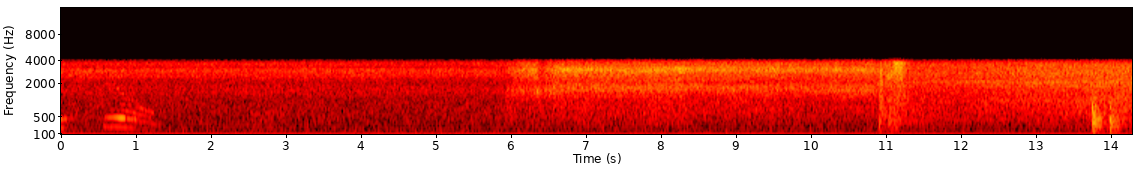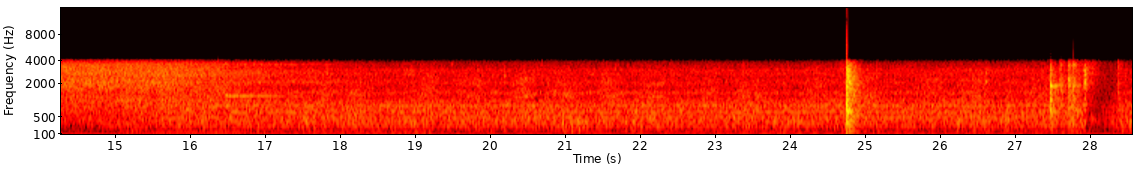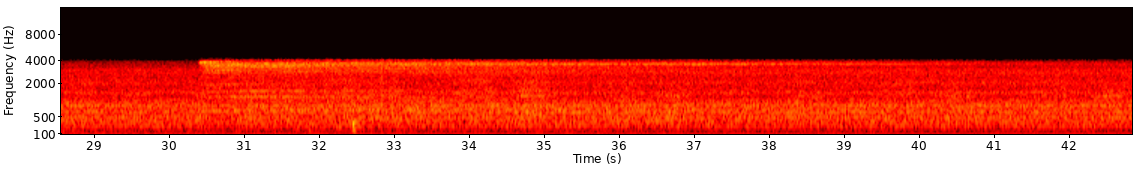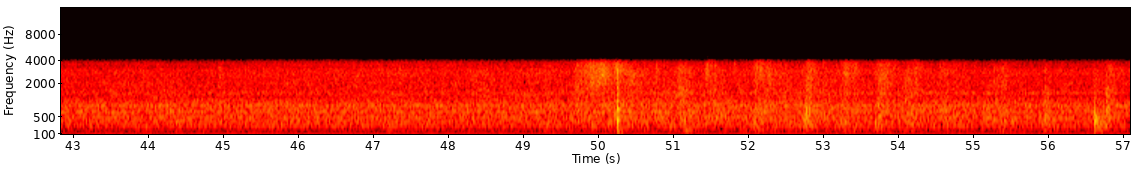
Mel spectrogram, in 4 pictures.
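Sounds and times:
compressed air hissing: 0:00.0 - 0:17.7, 0:30.4 - 0:41.2.

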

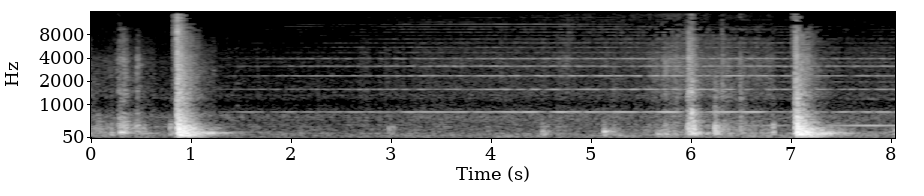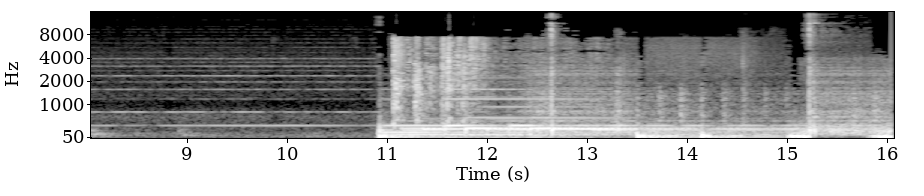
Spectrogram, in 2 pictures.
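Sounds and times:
sharp thunk: 0:00.8 - 0:01.4, 0:07.0 - 0:07.5
heavy thud: 0:00.9 - 0:01.4
sustained orchestral tones: 0:01.4 - 0:16.0.

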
